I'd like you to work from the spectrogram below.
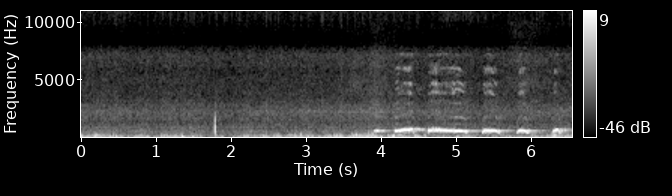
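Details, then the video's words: Spotted dove singing a standard, appealing long coo meant to rouse and train newly caught doves; a single click, then quiet rumble before a phrase of soft, hollow, descending coos, the longest note drawn out, ending in short coos. "Tiếng chim cu gáy chuẩn (kích bổi, hơi dài, giọng hấp dẫn, luyện bổi mỗi ngày)"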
